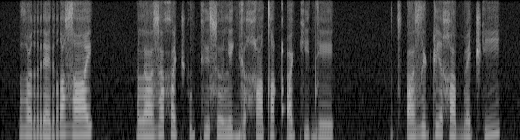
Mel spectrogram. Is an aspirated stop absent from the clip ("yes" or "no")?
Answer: yes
